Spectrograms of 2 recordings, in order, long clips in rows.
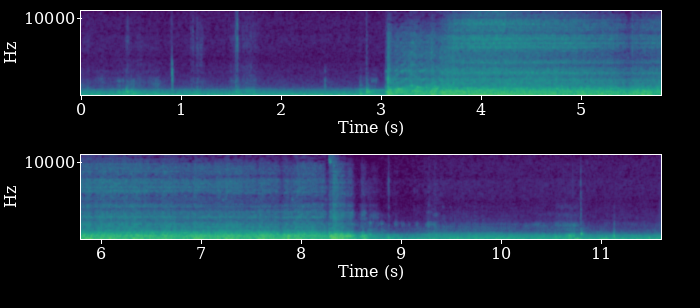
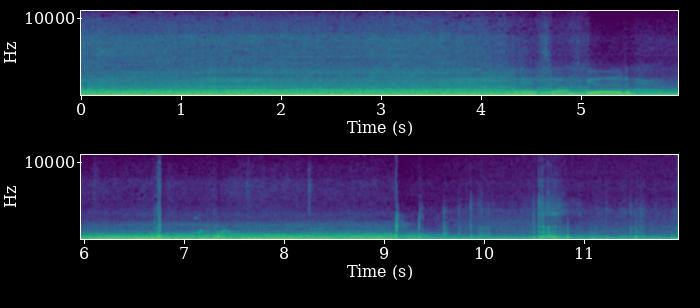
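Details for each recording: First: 2002 Chevy Blazer that won't start on its own: with gas poured down the throttle body it catches and roars for about five seconds, then dies back to cranking; fuel pressure is low, and the fuel pump was then replaced. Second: 2002 Chevrolet S10 Blazer 4x4 V6, first run in a long time after fuel pump replacement, idling cold on jack stands with driveshaft out, oil pressure a little concerning: steady, even low rumble, no knocks, misses or surging; normal running.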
